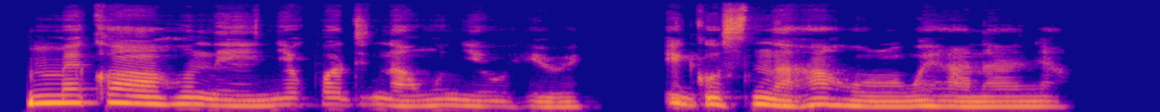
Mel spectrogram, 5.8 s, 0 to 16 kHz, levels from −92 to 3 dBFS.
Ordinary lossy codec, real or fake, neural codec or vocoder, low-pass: none; real; none; 14.4 kHz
